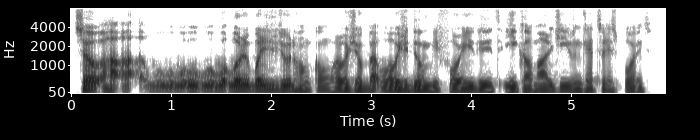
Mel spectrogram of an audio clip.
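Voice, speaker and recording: A man's voice: on the low side, steady tone, quick pace, a little mellow, no echo, studio quality. A young man who grew up in the Netherlands, hosting a casual interview podcast, with loose talk full of repeated words and "bro". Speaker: podcast host.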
